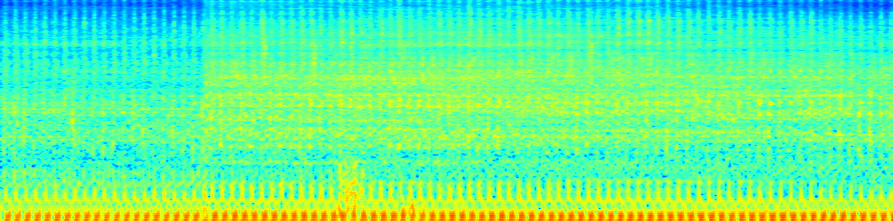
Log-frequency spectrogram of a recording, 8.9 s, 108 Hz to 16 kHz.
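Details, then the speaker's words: Vintage Honda GL500/CX500 twin, just rebuilt and idling before its test ride: a quick, low thumping idle that stumbles and wavers. It stutters and is hard to start, cause not found; owner hopes it will run out. "Now, the bike still doesn't run perfect. It kind of stutters and it's hard to start, but maybe we'll run that out."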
